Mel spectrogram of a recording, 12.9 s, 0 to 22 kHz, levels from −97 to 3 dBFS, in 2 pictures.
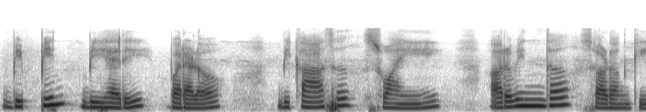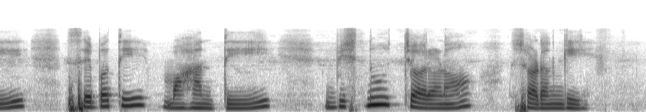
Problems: none marked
